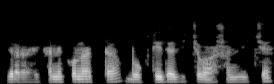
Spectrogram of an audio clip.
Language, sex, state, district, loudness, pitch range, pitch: Bengali, male, West Bengal, Kolkata, -19 LUFS, 115-120 Hz, 120 Hz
